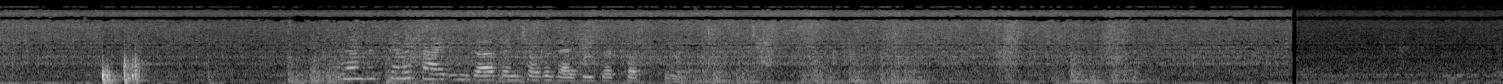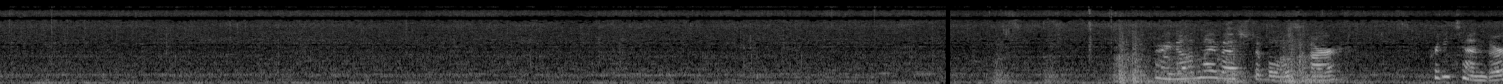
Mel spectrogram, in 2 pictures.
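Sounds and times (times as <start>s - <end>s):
vegetables sizzling in oil: 0.0s - 30.0s
spatula strokes in a skillet: 2.9s - 12.7s.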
